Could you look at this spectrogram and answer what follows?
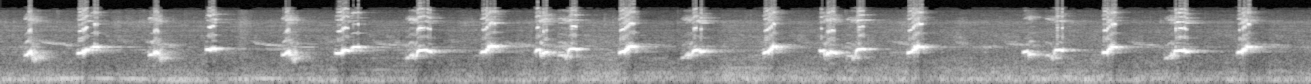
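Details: Yellow-vented Bulbul singing a long 'ropel' style song, used as a tutor recording to make other bulbuls sing readily; a rapid, loud run of about twenty short, bright chirped notes, roughly three per second, over faint low background hum.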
